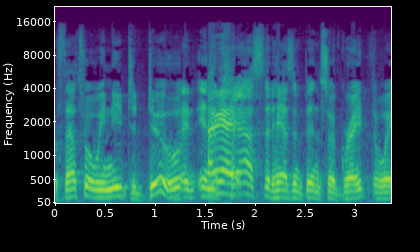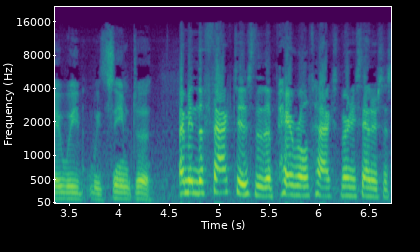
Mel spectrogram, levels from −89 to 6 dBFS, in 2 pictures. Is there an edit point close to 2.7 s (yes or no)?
no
